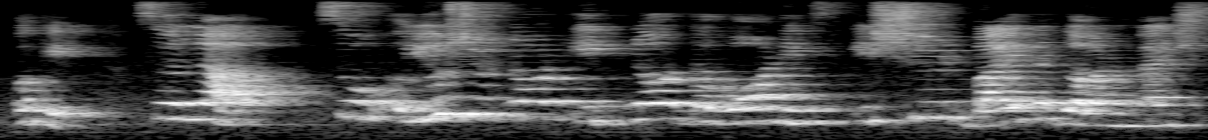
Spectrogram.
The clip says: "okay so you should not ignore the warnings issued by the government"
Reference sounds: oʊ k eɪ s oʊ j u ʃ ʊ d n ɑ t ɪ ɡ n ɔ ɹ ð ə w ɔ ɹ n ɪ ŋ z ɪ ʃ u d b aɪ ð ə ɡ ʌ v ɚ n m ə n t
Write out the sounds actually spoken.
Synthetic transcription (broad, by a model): oʊ k eɪ s oʊ j u ʃ ʊ d n ɑ t ɪ ɡ n ɔ ɹ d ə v ɔ ɹ n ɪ ŋ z ɪ ʃ u d b aɪ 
